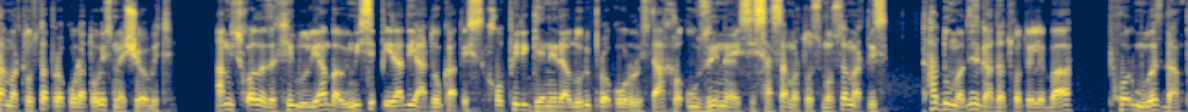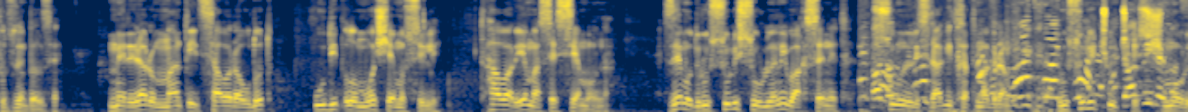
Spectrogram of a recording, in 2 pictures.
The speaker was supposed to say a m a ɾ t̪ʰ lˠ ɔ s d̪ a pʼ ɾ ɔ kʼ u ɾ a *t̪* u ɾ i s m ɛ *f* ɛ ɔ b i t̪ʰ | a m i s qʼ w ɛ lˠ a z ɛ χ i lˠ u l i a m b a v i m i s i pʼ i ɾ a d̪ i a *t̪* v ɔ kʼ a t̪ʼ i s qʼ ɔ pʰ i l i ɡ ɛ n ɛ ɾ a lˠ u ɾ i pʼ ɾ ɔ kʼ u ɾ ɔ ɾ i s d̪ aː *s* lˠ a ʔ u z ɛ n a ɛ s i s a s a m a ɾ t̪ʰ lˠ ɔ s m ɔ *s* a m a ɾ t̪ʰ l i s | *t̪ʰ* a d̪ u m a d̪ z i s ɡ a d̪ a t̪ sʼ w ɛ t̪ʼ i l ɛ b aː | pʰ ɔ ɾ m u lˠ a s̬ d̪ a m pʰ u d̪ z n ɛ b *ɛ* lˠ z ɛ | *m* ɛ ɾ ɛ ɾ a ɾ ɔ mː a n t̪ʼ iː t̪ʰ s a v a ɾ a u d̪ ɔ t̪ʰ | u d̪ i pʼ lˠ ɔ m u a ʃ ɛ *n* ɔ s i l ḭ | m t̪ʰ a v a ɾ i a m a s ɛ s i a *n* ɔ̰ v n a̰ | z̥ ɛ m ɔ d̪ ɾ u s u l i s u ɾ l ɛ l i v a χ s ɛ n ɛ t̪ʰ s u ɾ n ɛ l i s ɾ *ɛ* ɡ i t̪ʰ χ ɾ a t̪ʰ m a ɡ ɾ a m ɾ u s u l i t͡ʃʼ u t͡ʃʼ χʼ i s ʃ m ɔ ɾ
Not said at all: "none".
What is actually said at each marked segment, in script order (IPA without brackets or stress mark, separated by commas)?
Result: t̪ʼ, ʃ, d̪, χ, s, t̪ʰ, ɛ, m, m, m, a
